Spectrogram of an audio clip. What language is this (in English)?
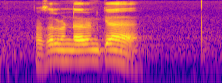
Maithili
